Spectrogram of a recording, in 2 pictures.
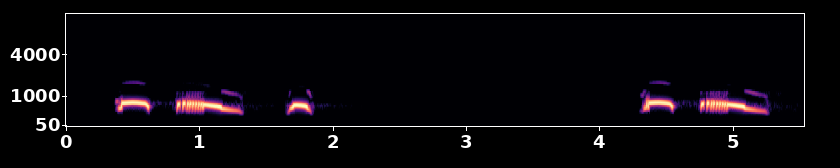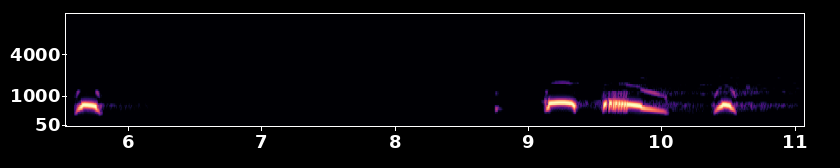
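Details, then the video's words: Luring call of a spotted dove for attracting wild doves, three similar cooing phrases roughly every four seconds, each a short coo, a long descending purr and a clipped closing note. "Tiếng chim cu gáy kích bổi"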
